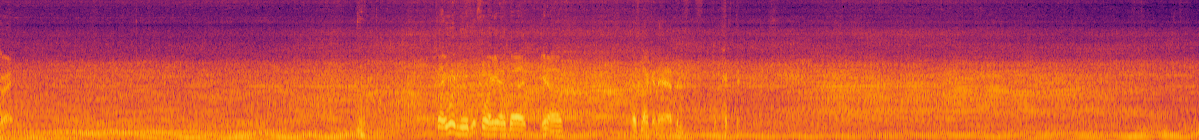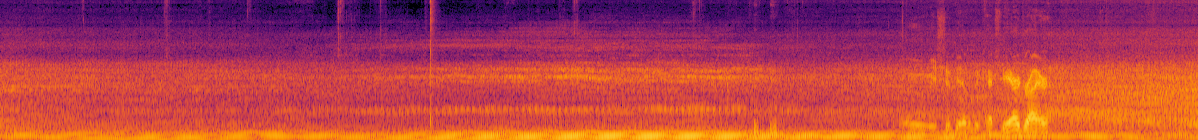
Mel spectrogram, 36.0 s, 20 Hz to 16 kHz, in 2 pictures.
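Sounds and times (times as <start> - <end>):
bus engine idling: 0.0 - 35.9.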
